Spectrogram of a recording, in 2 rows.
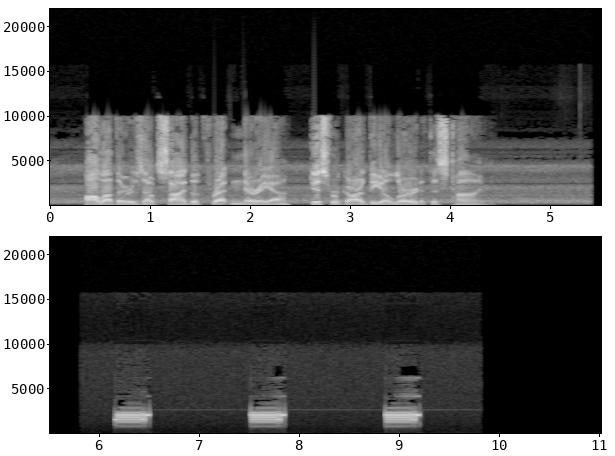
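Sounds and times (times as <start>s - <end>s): digital data tone bursts: 6.2s - 6.6s, 7.6s - 7.9s, 8.9s - 9.3s.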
